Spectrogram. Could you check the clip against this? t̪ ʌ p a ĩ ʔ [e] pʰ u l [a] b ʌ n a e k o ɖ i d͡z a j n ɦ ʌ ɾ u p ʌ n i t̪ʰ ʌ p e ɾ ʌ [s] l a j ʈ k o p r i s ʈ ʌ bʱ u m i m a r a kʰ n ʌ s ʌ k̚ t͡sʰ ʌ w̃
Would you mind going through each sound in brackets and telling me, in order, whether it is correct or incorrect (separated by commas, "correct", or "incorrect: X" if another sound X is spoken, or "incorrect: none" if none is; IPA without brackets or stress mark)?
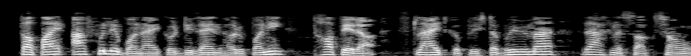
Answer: incorrect: a, incorrect: e, correct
